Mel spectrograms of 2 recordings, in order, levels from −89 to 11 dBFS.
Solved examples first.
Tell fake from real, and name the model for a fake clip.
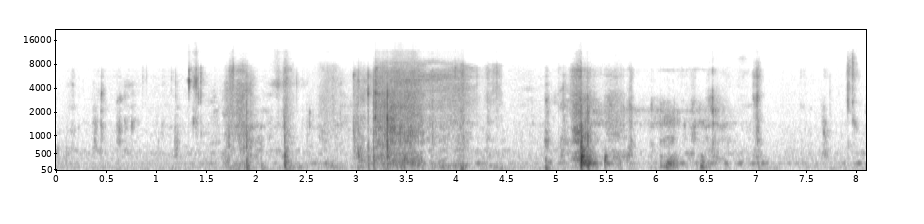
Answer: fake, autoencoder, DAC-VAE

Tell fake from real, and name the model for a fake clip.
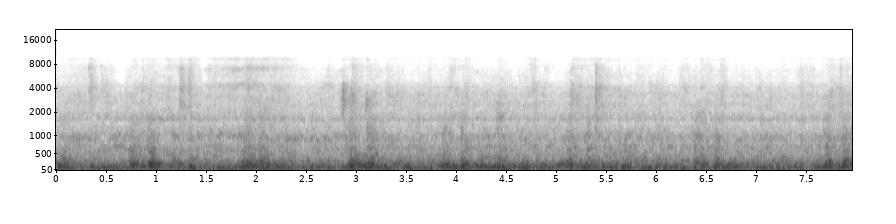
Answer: fake, codec, HILCodec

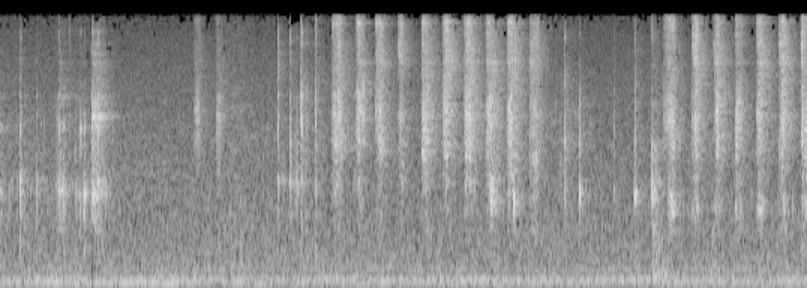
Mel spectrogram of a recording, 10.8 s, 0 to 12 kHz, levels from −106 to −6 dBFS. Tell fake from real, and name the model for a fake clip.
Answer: real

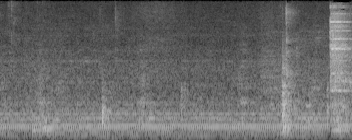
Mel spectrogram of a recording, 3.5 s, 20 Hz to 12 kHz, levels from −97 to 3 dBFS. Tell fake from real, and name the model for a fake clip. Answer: real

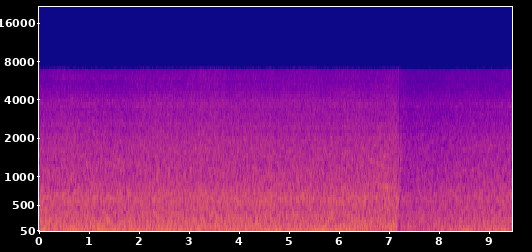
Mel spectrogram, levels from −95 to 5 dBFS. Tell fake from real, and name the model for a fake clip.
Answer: fake, vocoder, Vocos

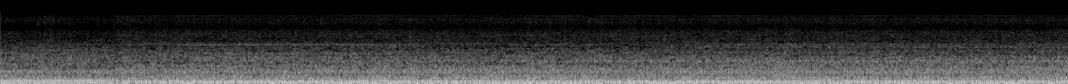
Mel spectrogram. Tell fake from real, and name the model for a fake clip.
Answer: real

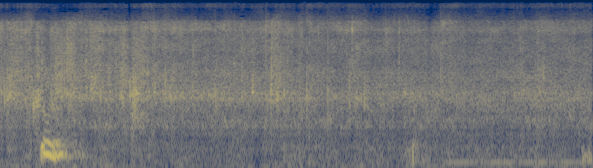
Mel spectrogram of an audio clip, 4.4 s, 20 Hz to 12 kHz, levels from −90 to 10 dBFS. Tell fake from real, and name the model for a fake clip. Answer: fake, codec, HILCodec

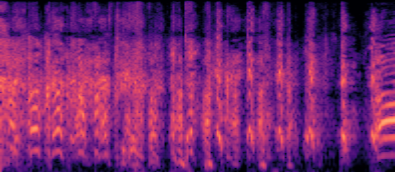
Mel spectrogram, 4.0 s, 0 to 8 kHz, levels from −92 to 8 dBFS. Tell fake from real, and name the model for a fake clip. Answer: real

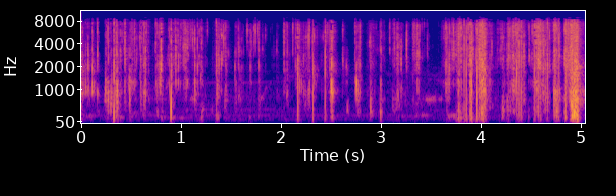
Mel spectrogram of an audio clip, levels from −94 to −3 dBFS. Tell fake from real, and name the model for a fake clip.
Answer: real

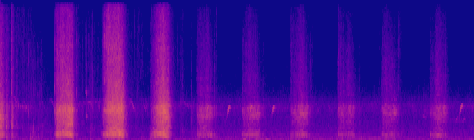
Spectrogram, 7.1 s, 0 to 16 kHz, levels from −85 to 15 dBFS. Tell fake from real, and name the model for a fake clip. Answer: real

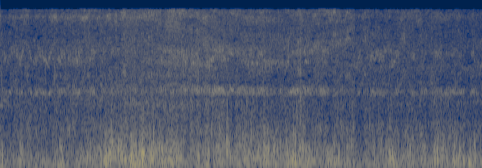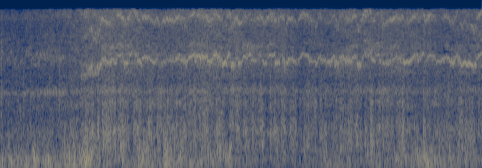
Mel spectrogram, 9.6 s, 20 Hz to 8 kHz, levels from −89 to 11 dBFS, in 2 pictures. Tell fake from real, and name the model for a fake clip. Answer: real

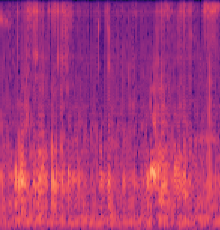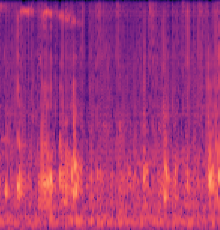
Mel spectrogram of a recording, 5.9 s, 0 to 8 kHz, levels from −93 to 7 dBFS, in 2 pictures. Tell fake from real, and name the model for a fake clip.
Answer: fake, vocoder, BigVGAN v2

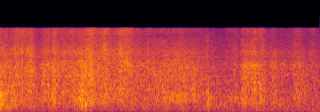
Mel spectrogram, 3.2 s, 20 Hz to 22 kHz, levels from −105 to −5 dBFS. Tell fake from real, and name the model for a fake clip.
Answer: real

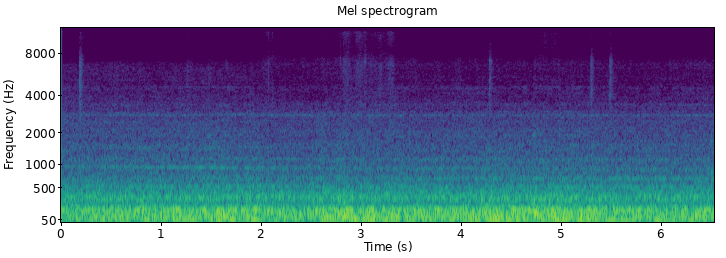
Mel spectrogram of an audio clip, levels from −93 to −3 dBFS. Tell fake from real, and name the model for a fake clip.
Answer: real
